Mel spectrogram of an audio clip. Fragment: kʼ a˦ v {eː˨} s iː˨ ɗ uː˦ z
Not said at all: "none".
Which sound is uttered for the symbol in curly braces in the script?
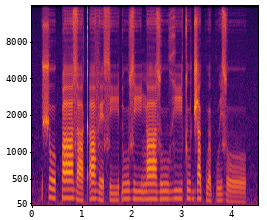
e˨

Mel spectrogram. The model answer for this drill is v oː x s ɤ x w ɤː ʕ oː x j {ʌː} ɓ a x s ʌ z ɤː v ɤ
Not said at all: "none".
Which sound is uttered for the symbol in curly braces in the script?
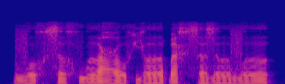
ʌː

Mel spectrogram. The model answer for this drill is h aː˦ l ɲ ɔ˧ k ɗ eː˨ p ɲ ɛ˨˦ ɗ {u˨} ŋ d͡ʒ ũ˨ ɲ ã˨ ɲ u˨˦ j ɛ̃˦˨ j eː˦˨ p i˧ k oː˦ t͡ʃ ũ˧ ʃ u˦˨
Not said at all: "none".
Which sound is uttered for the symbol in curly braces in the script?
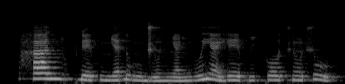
u˨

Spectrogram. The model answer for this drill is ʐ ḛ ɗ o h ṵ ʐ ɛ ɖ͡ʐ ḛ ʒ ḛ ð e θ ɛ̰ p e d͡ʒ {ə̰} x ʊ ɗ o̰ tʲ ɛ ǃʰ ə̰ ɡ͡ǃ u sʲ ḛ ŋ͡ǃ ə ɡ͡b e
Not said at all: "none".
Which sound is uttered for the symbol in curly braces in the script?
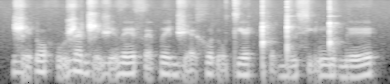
ɛ̰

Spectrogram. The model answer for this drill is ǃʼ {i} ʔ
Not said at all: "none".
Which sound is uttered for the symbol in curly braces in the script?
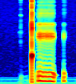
e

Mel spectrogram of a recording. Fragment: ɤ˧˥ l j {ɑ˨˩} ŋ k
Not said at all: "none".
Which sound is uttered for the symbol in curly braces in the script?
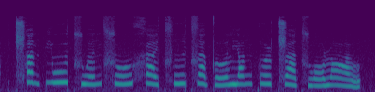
ɑ˥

